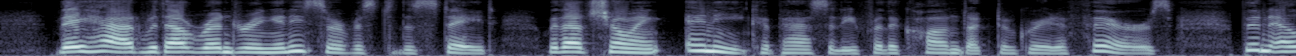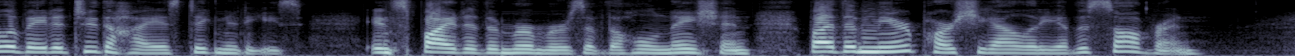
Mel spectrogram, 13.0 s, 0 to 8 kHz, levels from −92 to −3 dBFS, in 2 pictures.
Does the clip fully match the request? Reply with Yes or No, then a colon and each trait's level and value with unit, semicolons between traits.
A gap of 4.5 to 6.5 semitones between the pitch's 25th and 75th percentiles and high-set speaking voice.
Yes: wide, 5.4 semitones; high, 200 Hz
